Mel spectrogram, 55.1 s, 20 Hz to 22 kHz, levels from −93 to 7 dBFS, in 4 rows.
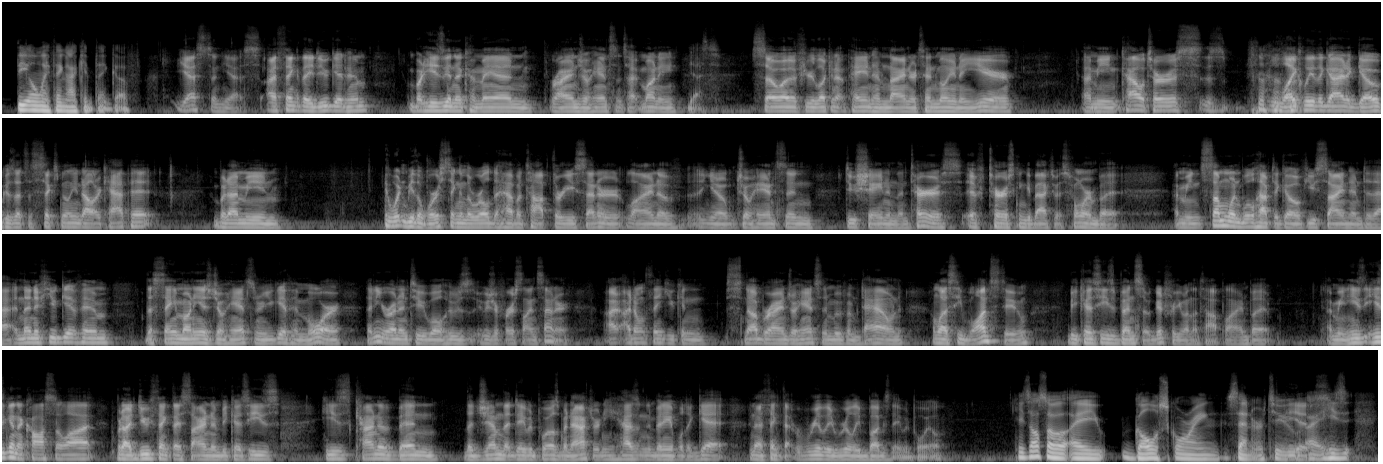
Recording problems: muffled; slightly; fading above 3.5 kHz

